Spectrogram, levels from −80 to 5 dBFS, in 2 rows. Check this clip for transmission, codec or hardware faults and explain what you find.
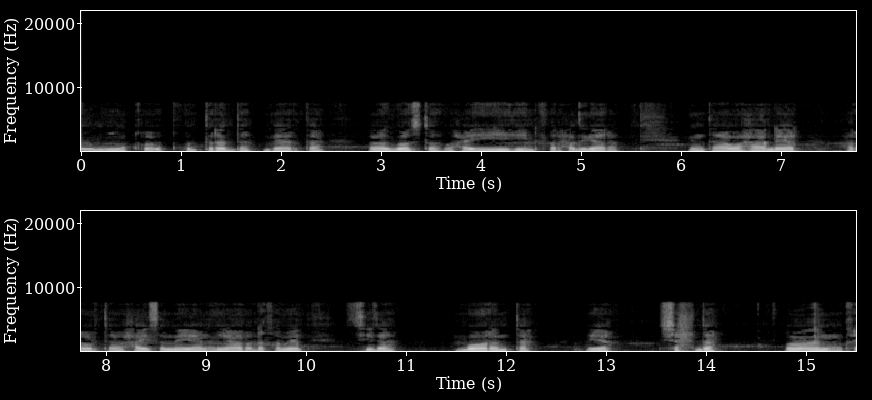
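One fault runs through the whole speech clip: likely low-delay AAC compression at a very low bitrate. Too few bits starve the harmonics, so the voice sounds rough and grainy, noisy between harmonics, with nothing above 7.8 kHz, which fits about 16 kbps.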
